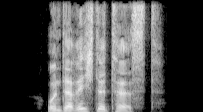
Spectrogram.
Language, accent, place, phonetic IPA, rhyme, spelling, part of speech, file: German, Germany, Berlin, [ˌʊntɐˈʁɪçtətəst], -ɪçtətəst, unterrichtetest, verb, De-unterrichtetest.ogg
- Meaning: inflection of unterrichten: 1. second-person singular preterite 2. second-person singular subjunctive II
